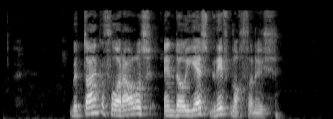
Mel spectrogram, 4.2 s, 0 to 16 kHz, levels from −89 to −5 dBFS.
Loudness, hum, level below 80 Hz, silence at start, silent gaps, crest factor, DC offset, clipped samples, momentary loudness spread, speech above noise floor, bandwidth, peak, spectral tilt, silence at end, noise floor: -25 LUFS; none; -70 dBFS; 0.9 s; none; 20 dB; under 0.1%; under 0.1%; 13 LU; 56 dB; 11.5 kHz; -6 dBFS; -4 dB/octave; 0.7 s; -81 dBFS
